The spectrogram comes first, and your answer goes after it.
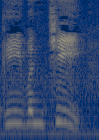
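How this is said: The name is said with Vietnamese-style sounds. "Mình đọc tiếng Việt là Givenchy"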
